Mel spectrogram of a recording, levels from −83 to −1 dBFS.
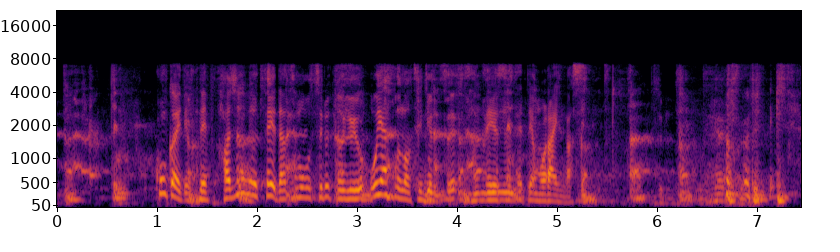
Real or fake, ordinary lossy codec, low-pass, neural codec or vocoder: fake; none; 7.2 kHz; codec, 24 kHz, 3 kbps, HILCodec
